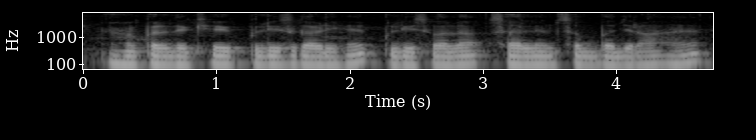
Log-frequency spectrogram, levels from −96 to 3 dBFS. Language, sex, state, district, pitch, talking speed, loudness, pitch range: Hindi, male, Chhattisgarh, Balrampur, 100 Hz, 150 wpm, -39 LUFS, 95-105 Hz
